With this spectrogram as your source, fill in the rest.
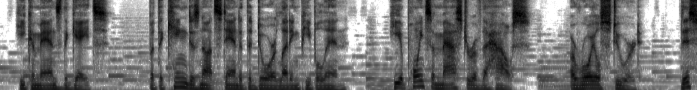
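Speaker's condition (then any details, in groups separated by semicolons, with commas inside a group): No condition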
